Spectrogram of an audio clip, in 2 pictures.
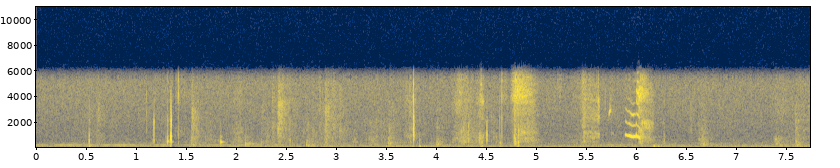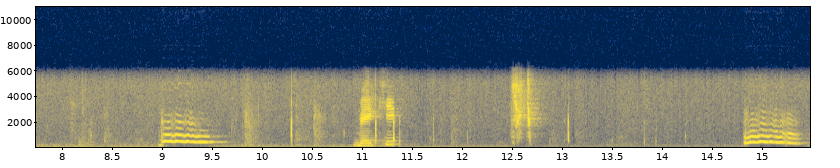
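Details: Four-month-old English Bulldog puppy indoors, wanting to jump onto a bed, gives several short whining whimpers with wavering harmonic tones, loudest bursts near nine, eleven and fifteen seconds, over a steady low background hum in a small room.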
